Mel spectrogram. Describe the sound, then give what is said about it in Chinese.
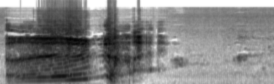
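A cough imitated by a storyteller's voice: a drawn-out voiced groan rising in pitch, then a sharp, harsh burst, after which the sound trails off into near silence. “就听府门里边有人咳嗽了一声”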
